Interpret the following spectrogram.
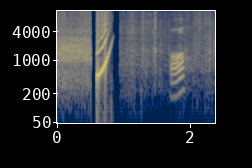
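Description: A short, loud cartoon-style 'boing' sound effect that sweeps quickly upward in pitch, laid in at an edit. Just before it, road and traffic hiss cuts off abruptly.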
